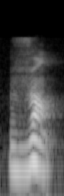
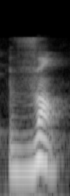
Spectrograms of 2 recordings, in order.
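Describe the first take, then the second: Both takes have the same delivery.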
